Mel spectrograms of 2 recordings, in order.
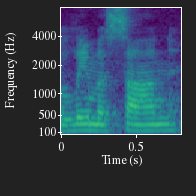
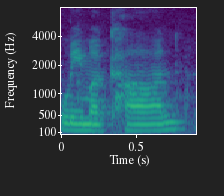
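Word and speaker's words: limaçon: under the sea and this little accent mark means it's a soft C so Lemus on and not limacon then this last one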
